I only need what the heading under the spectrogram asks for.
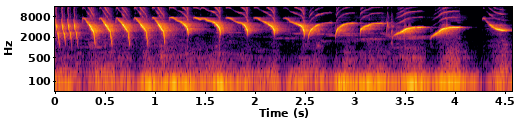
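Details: A canary sings a stimulating song: a quick series of steep downslurred whistled notes that gradually slow and lengthen into rising and falling swoops, all high and clear.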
